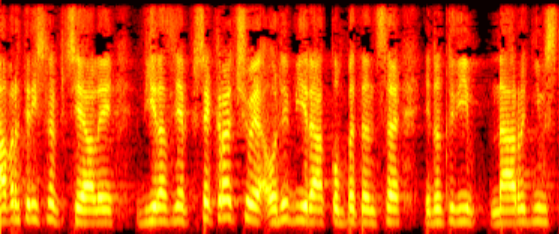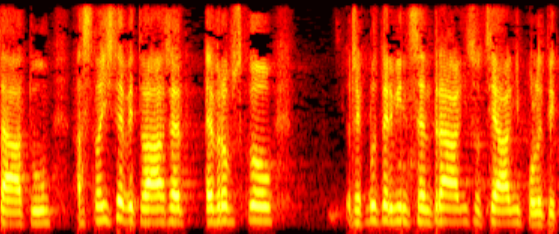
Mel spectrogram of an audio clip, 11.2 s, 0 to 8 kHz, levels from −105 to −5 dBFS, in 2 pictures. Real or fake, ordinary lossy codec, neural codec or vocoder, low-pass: real; none; none; 7.2 kHz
